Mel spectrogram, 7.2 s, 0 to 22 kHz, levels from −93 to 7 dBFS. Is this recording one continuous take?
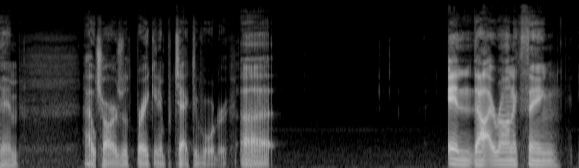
no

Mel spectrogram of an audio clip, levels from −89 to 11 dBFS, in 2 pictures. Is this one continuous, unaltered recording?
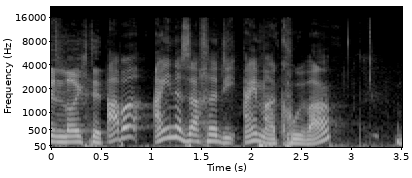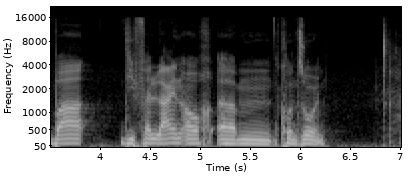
yes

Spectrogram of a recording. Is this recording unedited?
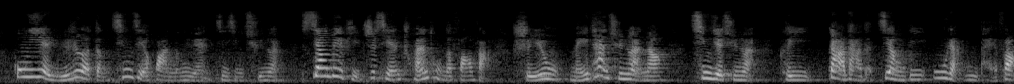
no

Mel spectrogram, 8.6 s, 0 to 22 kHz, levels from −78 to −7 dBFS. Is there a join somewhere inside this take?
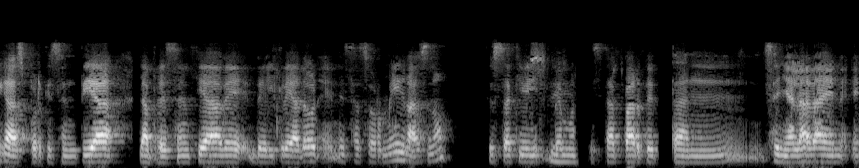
yes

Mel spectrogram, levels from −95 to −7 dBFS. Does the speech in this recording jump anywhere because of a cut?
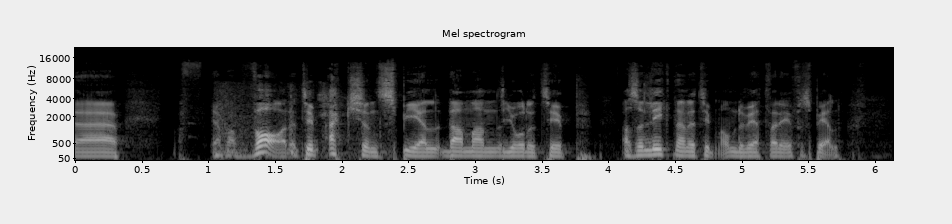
yes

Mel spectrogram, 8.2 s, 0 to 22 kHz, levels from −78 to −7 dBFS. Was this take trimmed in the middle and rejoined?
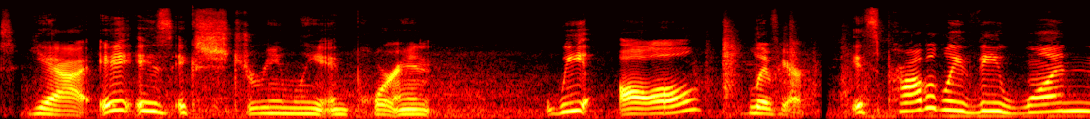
no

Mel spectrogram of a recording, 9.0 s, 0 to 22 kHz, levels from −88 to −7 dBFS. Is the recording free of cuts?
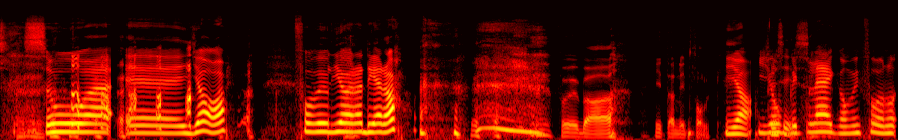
no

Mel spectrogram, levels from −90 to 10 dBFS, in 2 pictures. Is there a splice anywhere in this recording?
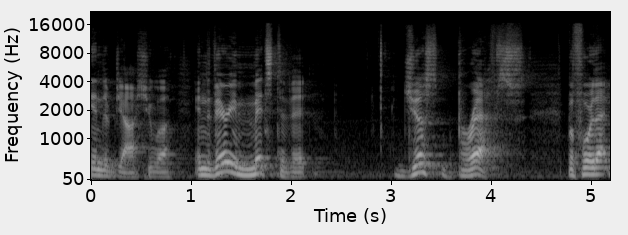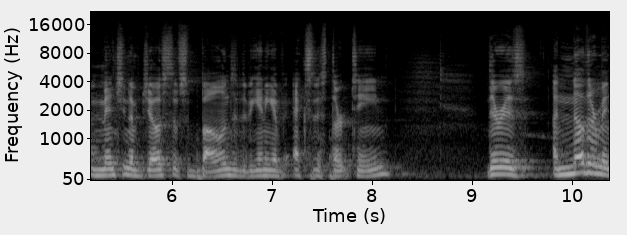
no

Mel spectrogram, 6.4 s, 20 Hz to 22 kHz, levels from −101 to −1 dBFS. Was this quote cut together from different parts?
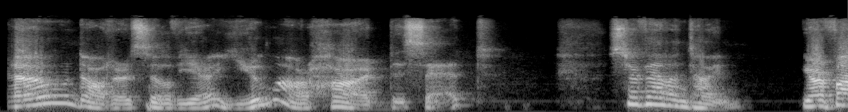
no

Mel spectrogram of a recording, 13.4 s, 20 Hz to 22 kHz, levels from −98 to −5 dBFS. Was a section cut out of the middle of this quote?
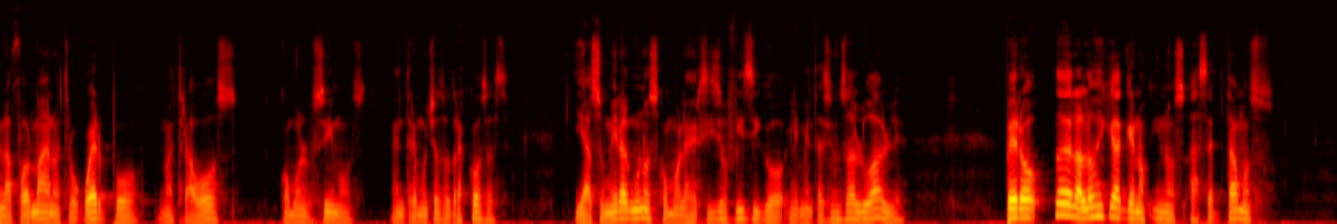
yes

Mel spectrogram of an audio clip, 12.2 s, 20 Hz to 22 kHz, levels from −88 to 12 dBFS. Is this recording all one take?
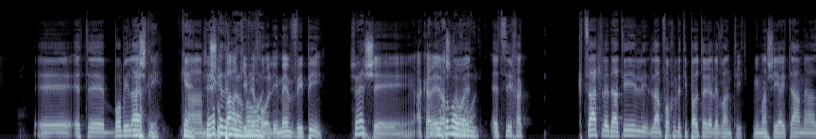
yes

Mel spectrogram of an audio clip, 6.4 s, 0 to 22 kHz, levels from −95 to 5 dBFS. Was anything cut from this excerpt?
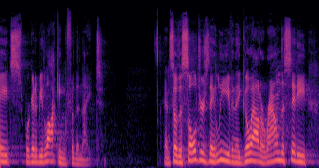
no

